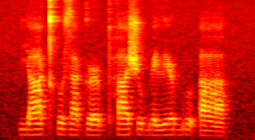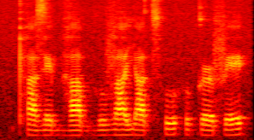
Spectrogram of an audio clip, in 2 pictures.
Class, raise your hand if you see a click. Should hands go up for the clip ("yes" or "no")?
no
